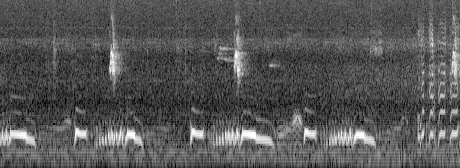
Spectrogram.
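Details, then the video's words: Barbary dove courting the partner it was given: rhythmic rolling coos with long drawn-out falling endings, repeated about every two seconds, with a few faint high chirps above and a flurry of sharp notes near the end. "burung puter ngajak kawin"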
